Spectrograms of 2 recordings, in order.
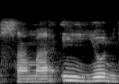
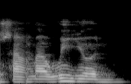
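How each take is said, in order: First: A glottal stop comes before the ending. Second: A w sound comes before the ending. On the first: "boleh menetapkan hamzah tadi sama iyun gitu bacanya" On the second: "Atau diganti waw"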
